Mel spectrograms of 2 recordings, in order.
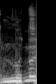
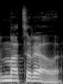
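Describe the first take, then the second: First: Said in a New Jersey Italian-American accent. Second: Said in an Italian accent with a light final a. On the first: This is not how people in Italy say it. "nobody takes the word mozzarella and goes mozzarella" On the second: This is how people in Italy say it. "In Italy, they say mozzarella"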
